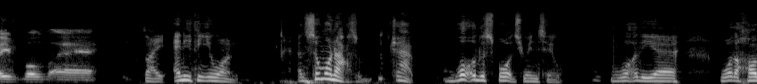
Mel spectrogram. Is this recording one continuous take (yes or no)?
no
